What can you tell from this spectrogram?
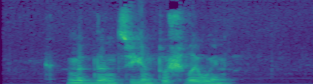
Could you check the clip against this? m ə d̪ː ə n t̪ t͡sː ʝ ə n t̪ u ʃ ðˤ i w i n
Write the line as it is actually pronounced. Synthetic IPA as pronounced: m ə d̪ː ə n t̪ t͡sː ʝ ə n t̪ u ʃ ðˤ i w i n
